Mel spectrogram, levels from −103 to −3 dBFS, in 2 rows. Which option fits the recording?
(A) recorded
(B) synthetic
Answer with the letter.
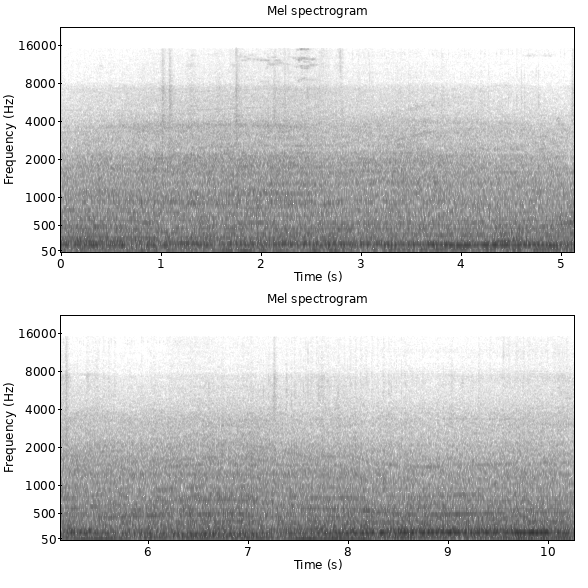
A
